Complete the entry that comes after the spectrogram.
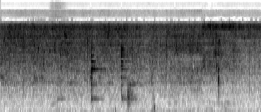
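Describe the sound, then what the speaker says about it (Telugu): Carrot pieces fry in a pan with a dense, steady sizzle close up. Occasional scraping stirs cut through the hiss. "మనం క్యారెట్ ముక్కలను కూడా యాడ్ చేసి ఫ్రై చేయవచ్చు."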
